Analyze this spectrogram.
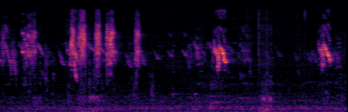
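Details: Budgerigars in a home colony with a breeding pair, giving scattered bright, high chirps and short chattering bursts at irregular intervals over a low background hum.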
